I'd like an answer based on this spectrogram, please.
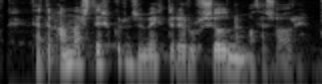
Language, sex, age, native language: Icelandic, male, 30-39, Icelandic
